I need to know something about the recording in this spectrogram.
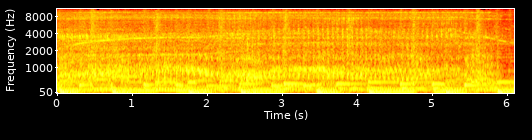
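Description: Background music over an electric drill's diamond core bit grinding into a water-cooled glazed ceramic bowl. The grinding stops near the end.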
